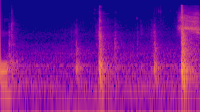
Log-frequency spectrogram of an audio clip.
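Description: Quiet room tone with a few faint, short clicks, the sharpest about a second in, and a man's voice starting right at the end.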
